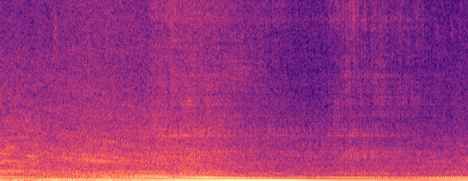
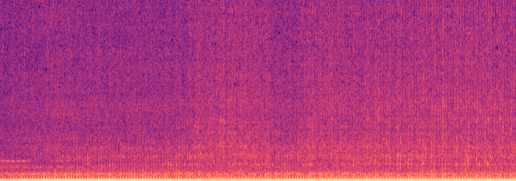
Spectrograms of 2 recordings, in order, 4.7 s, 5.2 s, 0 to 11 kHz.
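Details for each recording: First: Skoda 120 with 1.8 16v engine, running again after gear linkage repair: revs climb on a blip, then sag back slowly; sluggish throttle return, suspected from the altered throttle cable. Some black smoke. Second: Skoda 120 with 1.8 16v engine, running again after gear linkage repair, fresh fuel, some black smoke and oil burn-off, perished coolant hose leaking: steady, even low idle, smooth rumble, no knocks or stumbles.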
